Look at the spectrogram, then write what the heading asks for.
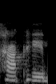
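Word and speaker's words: hapé: It's pronounced hape, but it's spelled like rape with an E with an accent on the end.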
